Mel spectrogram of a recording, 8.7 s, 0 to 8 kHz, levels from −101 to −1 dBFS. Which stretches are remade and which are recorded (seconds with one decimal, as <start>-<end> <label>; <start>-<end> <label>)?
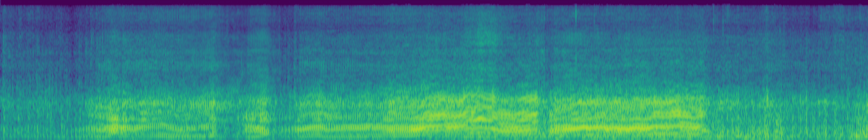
0.0-1.8 recorded; 1.8-2.8 remade; 2.8-8.7 recorded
